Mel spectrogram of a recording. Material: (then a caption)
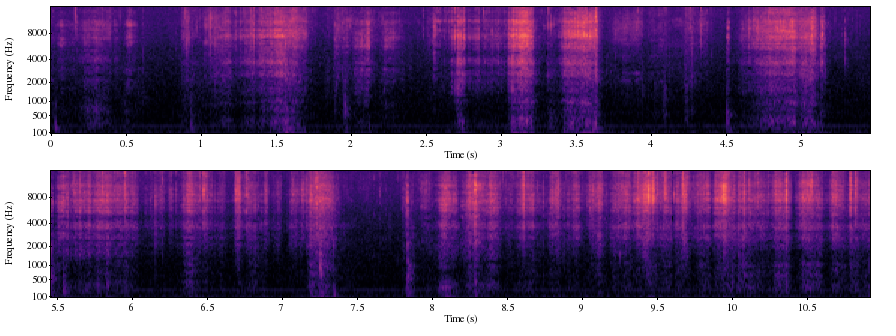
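Pine wood. Gloved hands carve a solid pine wood block with a metal gouge, making many short cuts. Each cut is a brief, bright, rasping scrape with a dry chipping edge, arriving in an uneven string with short pauses between strokes. A faint steady low hum runs underneath.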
